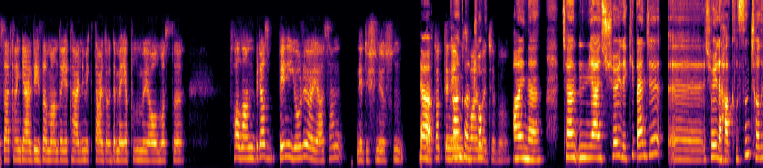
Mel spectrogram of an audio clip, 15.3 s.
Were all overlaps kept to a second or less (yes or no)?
no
